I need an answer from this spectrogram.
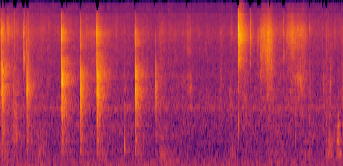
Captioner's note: chalk clicking on board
